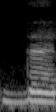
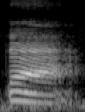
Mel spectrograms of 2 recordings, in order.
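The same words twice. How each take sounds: First: The vowel is a short, weak schwa. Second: The vowel is a full, open a sound. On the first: "シュワという音になります" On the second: "instead of that"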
